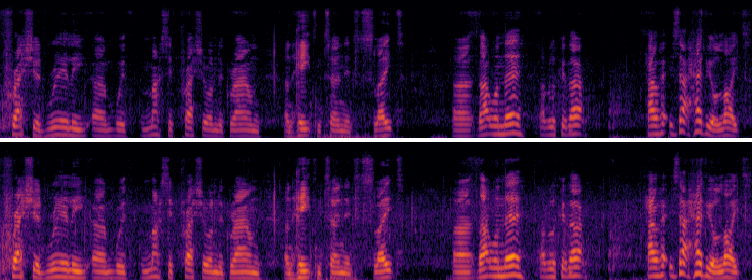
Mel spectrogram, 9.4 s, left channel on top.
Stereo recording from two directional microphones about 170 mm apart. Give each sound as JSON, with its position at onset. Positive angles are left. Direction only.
{"t": 0.1, "sound": "speech", "side_deg": -15}
{"t": 3.7, "sound": "speech", "side_deg": -15}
